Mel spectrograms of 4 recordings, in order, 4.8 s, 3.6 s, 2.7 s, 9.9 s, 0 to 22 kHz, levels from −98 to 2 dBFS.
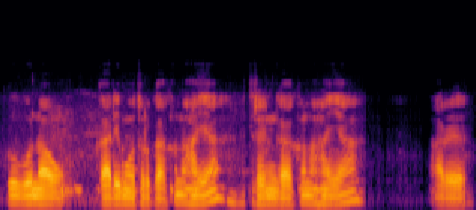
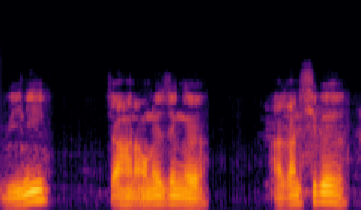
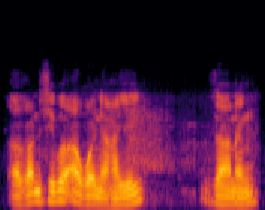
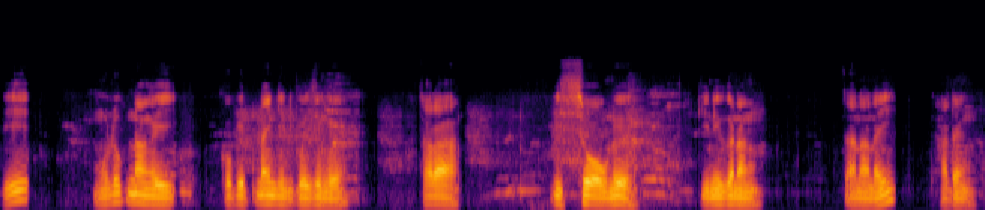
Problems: background sounds at intervals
